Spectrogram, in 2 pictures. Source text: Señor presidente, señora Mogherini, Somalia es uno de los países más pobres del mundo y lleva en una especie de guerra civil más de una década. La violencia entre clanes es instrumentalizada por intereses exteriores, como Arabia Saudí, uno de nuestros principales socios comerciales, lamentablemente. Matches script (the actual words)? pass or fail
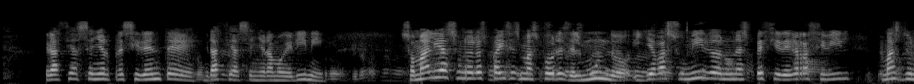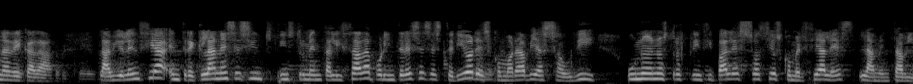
fail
